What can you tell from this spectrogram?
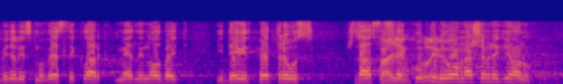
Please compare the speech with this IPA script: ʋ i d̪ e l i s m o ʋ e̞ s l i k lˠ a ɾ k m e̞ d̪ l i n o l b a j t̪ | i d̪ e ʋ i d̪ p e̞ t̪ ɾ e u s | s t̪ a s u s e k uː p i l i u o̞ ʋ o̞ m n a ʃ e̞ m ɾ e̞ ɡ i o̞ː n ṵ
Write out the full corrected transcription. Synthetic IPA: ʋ i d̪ e l i s m o ʋ e̞ s l i k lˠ a ɾ k m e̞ d̪ l i n o l b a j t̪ | i d̪ e ʋ i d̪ p e̞ t̪ ɾ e u s | ʃ t̪ a s u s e k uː p i l i u o̞ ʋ o̞ m n a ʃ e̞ m ɾ e̞ ɡ i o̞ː n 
